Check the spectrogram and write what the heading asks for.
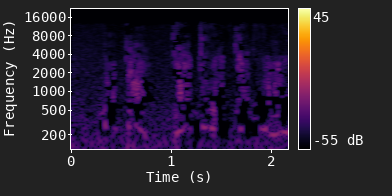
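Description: An elderly man speaking into a handheld interview microphone.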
